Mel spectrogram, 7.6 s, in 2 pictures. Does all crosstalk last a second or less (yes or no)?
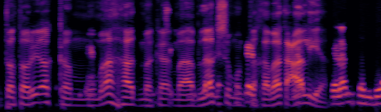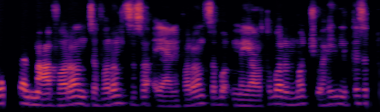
no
